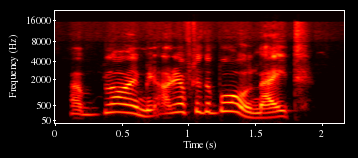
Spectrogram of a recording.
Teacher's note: this is the way they talk they don't pronounce r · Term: cockney accent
